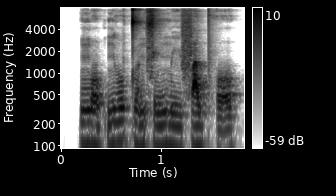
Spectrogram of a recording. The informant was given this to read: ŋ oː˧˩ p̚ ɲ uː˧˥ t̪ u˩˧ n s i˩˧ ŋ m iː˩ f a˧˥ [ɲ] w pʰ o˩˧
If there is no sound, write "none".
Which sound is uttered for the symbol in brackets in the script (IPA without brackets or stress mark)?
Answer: none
